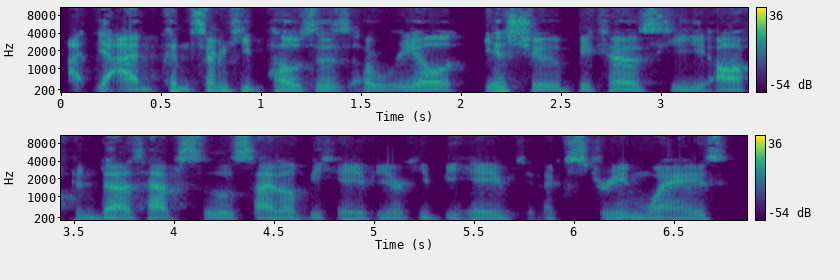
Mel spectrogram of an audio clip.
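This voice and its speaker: Male podcast co-host, very deep voice, dry close recording, deadpan humor. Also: moderate pace, no echo. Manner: dry, wry asides. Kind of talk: casual chat.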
